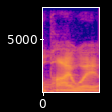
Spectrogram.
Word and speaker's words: Pieway: So Also a plug to follow Pieway on YouTube. Yeah, go for it. It's spelled like highway, but the first H is a P.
